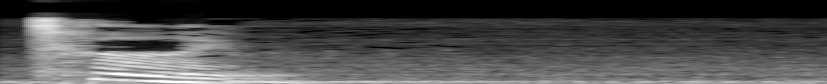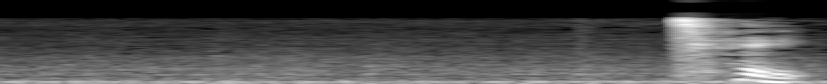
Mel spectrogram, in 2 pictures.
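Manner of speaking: "Two", "Ten", "Time", "Take" with a clear puff on the t; slow model words, breath on each t; aspirated t words. Shown as a demonstration. Teacher modeling t words for students to repeat. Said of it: "Let's use the T sound in words first".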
